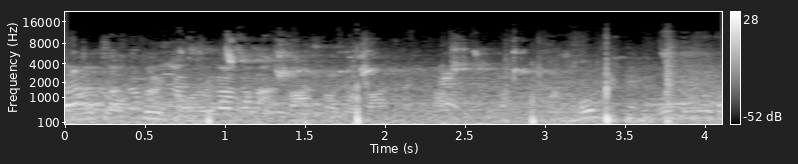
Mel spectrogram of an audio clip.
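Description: Futsal ball kicked on a hard court: four sharp thuds spread through the moment, the loudest near the end, with players shouting.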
